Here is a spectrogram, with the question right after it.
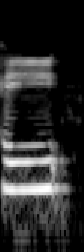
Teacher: हा के नीचे ज़ेर, आगे या साकिन, ये या मद्दा है, एक अलिफ की मिकदार खींच कर पढ़ेंगे ही। हा को हलक से अदा करना है ही।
